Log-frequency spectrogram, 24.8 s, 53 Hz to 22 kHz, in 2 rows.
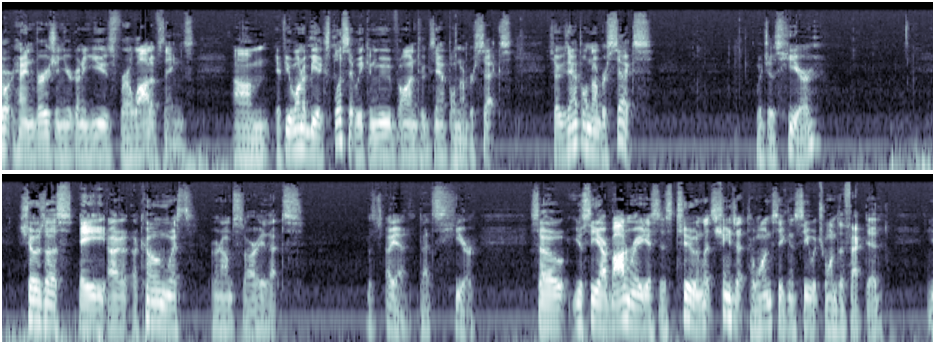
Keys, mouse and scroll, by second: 4.9-5.9 drag, 6.4 shift+right click, 7.3-8.5 shift+right drag, 8.7 scroll up 1, 9.3 shift+right click, 10.7 right click, 12.6 right click, 13.7 click, 22.4 click, 22.9 1, 24.0 F5.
